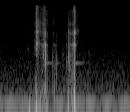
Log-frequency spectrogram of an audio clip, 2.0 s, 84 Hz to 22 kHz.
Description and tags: Cap Turn Off Bottle FF275
2 quick turns of bottle cap to remove it. Low tones. Sliding. No pop.
bottle-open, cap-removal, cap-unscrew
